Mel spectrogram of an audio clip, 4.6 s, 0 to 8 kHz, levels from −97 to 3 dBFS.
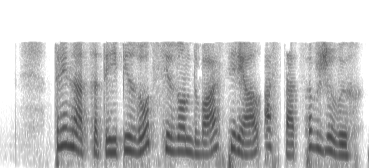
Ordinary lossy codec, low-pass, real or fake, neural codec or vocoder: AAC, 16 kbps; 7.2 kHz; fake; codec, 16 kHz, 1 kbps, X-Codec, WavLM features, trained on Multilingual LibriSpeech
